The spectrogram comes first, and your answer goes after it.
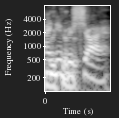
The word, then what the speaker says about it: Beshear: How do you pronounce his surname? Andy Beshear. Beshear, yep.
